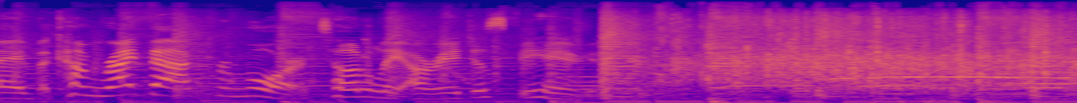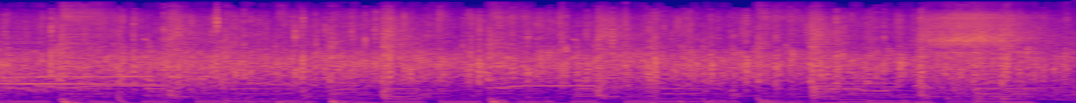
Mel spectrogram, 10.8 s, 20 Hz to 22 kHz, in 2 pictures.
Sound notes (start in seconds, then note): 3.2 audience applauding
